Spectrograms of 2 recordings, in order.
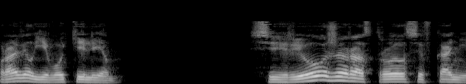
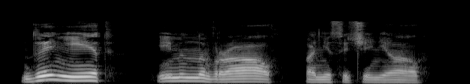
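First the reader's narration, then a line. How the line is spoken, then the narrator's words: Heavy sigh, confessing. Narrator (Russian): тяжело вздохнул и признался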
